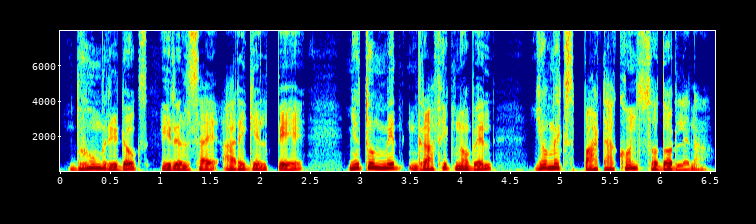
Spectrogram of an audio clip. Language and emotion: Santali, neutral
